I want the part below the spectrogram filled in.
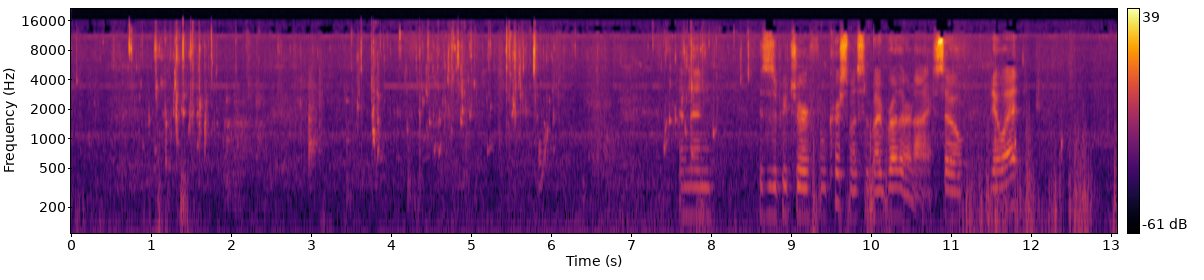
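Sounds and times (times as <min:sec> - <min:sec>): steady low hum: 0:00.0 - 0:13.0
water splashing and dripping: 0:00.7 - 0:01.9, 0:03.5 - 0:06.2, 0:07.3 - 0:08.6.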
